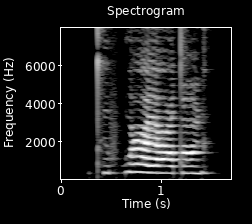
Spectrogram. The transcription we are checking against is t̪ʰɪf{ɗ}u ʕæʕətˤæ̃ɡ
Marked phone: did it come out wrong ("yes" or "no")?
yes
